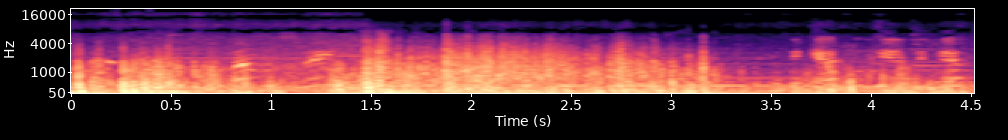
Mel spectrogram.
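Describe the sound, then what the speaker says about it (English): Strong wind blows outdoors on a cold day, roaring and buffeting the microphone continuously with loud broadband rumble, while a person's voice is faintly heard underneath. "It's too windy."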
